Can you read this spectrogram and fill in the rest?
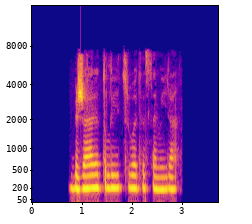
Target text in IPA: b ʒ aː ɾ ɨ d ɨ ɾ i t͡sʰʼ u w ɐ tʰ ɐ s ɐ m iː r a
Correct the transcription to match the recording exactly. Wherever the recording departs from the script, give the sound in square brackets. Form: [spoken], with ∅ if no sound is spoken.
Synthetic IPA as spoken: b ʒ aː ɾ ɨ d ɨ [l] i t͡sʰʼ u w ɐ tʰ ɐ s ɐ m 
